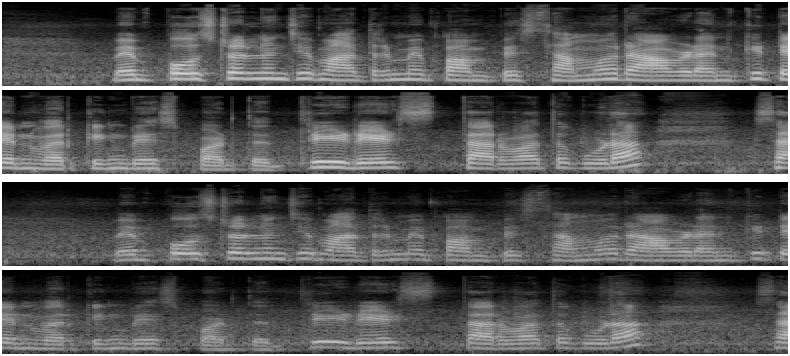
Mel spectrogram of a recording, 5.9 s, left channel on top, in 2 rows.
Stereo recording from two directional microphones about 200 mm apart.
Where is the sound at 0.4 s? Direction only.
45° left (ahead or behind).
